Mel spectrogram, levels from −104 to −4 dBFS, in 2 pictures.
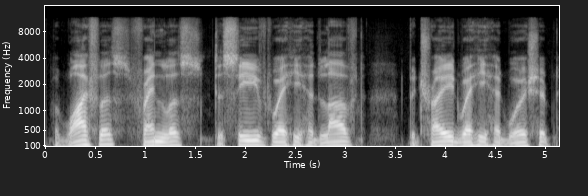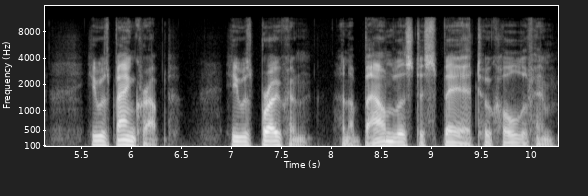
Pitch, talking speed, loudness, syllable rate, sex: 95 Hz, 160 wpm, -19 LUFS, 5.1 syllables/s, male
